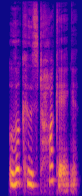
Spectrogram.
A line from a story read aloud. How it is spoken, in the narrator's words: she mutters under her breath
